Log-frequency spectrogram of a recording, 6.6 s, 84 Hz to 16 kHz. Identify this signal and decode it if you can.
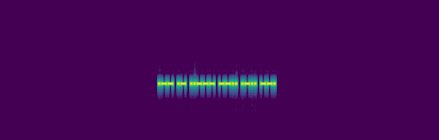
Morse code, heard as a keyed tone, about 48 wpm, 700 Hz. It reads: WA2ZLG
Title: USA Call Signs - 6 Characters - Repeated 3x - 50wpm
